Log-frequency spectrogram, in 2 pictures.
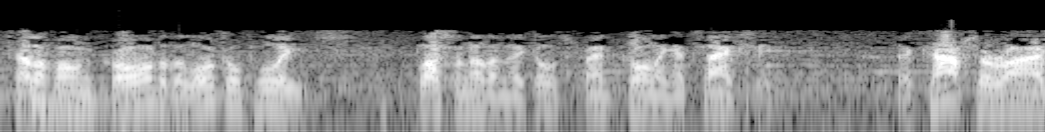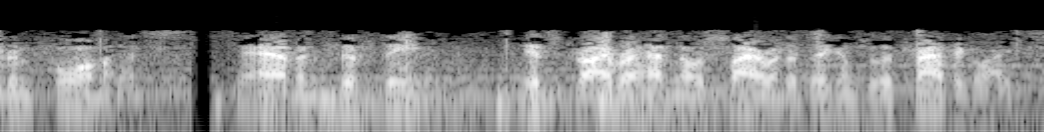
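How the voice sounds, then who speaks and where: An actor playing a wisecracking, unflappable male insurance investigator in old-time radio style, with a wry, deadpan, commanding delivery. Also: medium pitch, brisk, close to an everyday voice. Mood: dry narration. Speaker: detective lead and narrator. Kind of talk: old-time radio detective acting, hard-boiled narration. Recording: muffled vintage radio broadcast, music.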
